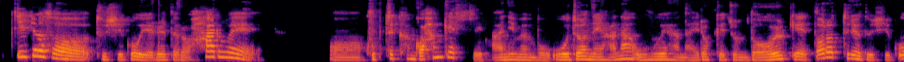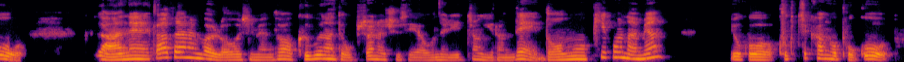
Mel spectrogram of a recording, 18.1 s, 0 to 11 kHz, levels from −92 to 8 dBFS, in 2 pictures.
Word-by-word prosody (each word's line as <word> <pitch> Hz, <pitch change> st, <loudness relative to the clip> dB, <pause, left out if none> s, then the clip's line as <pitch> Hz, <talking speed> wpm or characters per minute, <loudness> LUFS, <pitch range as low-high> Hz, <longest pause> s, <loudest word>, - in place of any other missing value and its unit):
찢어서 290 Hz, -, +4 dB
두시고 150 Hz, 0 st, 0 dB
예를 145 Hz, +2 st, -1 dB
들어 135 Hz, -1 st, -5 dB
하루에 285 Hz, -5 st, +3 dB, 0.7 s
어 130 Hz, -1 st, -6 dB
굵직한 185 Hz, +6 st, -3 dB
거 170 Hz, -, +2 dB
1 265 Hz, +9 st, +2 dB
개씩 265 Hz, -, -4 dB
아니면 140 Hz, +1 st, -3 dB
뭐 120 Hz, -2 st, -5 dB
오전에 150 Hz, 0 st, +2 dB
1 150 Hz, +7 st, -1 dB
오후에 155 Hz, +2 st, -1 dB
1 130 Hz, -3 st, -7 dB
이렇게 145 Hz, 0 st, -4 dB
좀 135 Hz, -2 st, -6 dB
넓게 155 Hz, +3 st, +1 dB
떨어뜨려 220 Hz, -6 st, +1 dB
두시고 135 Hz, +7 st, -1 dB, 0.7 s
그 175 Hz, -, +2 dB
안에 180 Hz, +5 st, +5 dB
자잘한 260 Hz, +2 st, +3 dB
걸 175 Hz, -8 st, +2 dB
넣으시면서 140 Hz, +4 st, -2 dB
그분한테 185 Hz, -2 st, +1 dB
옵션을 165 Hz, +5 st, -2 dB
주세요. 135 Hz, -3 st, -6 dB
"오늘 135 Hz, +1 st, -6 dB
일정이 140 Hz, +3 st, -6 dB
이런데 130 Hz, +5 st, -2 dB
너무 155 Hz, +5 st, +1 dB
피곤하면 270 Hz, -1 st, +2 dB, 0.7 s
요거 150 Hz, -3 st, +1 dB
굵직한 210 Hz, +2 st, -3 dB
거 170 Hz, -1 st, +1 dB
보고 180 Hz, -2 st, +1 dB
155 Hz, 290 characters per minute, -23 LUFS, 140-195 Hz, 0.7 s, 안에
